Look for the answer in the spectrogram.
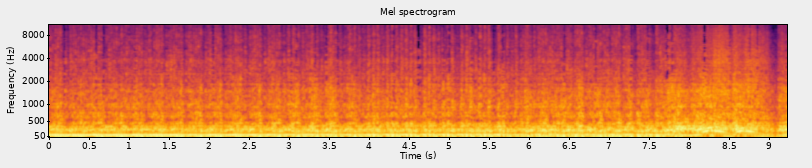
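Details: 355 small-block V8 swapped into the '57, after setting about 8–10 degrees of timing without a timing light and slightly adjusting the carburetors: a steady, even burble with a slight rise near the end, running clean. Normal idle and revving.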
